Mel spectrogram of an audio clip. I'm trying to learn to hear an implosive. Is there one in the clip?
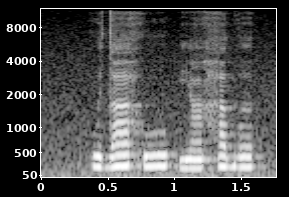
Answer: no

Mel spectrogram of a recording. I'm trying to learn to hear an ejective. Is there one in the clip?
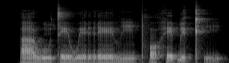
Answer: no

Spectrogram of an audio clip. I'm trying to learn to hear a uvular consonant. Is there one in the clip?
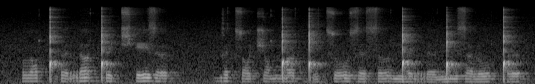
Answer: no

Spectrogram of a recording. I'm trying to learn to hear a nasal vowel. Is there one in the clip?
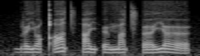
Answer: no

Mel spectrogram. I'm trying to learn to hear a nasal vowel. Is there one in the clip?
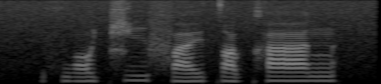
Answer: no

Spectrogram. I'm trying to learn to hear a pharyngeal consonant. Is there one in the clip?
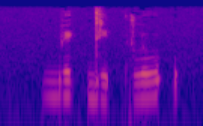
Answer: no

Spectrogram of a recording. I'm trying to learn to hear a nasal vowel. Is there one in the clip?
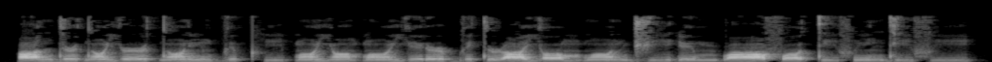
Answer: yes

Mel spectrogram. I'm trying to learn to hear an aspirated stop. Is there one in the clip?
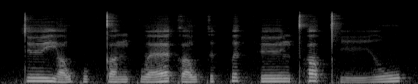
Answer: yes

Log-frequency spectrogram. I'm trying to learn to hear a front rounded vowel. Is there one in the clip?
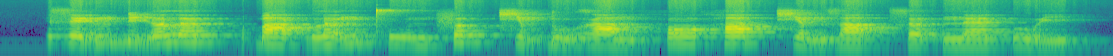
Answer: no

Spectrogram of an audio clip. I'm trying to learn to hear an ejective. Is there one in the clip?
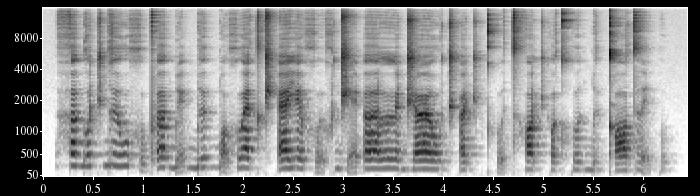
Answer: yes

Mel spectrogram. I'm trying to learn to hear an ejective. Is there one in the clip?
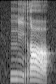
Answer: no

